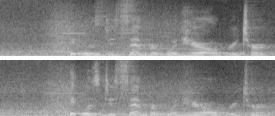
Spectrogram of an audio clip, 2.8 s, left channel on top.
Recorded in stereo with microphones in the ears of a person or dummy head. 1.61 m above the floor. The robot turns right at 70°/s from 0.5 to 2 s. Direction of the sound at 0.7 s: 50° right.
